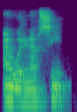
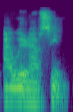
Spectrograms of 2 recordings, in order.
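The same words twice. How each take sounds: First: The h in have is dropped and reduced. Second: The same.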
